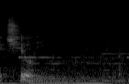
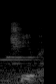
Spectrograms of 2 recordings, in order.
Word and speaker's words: Chile: I'm very cultured, so I don't say Chile. Chile.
